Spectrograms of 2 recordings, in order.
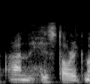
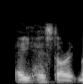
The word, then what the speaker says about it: historic: Cannot stand when people say it is an historic moment because they're not pronouncing the H, they're going straight to the I. So I say it is a hip. It is a historic moment.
